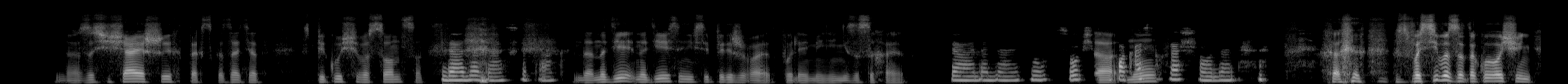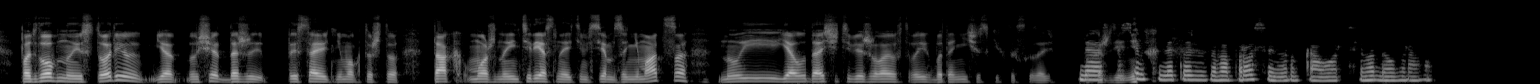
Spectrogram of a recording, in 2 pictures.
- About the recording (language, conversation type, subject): Russian, podcast, Как лучше всего начать выращивать мини-огород на подоконнике?
- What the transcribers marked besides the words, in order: other background noise; chuckle; chuckle; laughing while speaking: "похождениях"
